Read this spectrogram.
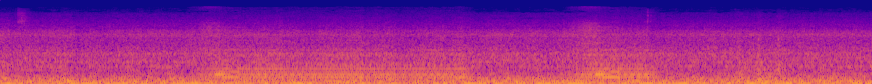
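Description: A train horn sounds a long blast and then a short one.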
